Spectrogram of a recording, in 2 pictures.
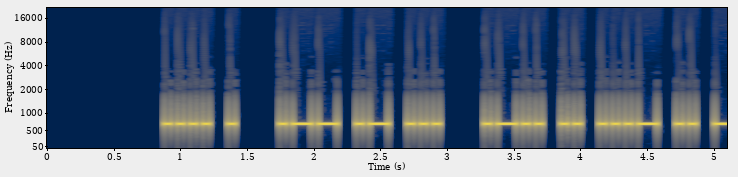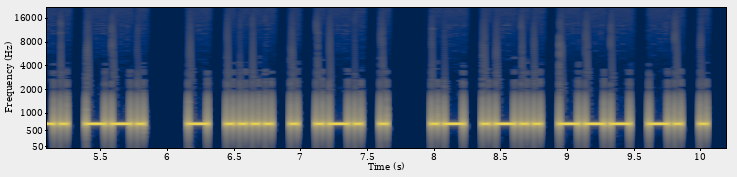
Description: Morse code, heard as a keyed tone, about 25 wpm, 700 Hz. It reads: HE WAS LIVING THERE ALONE
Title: Sentences from Top 1100 Words 25wpm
